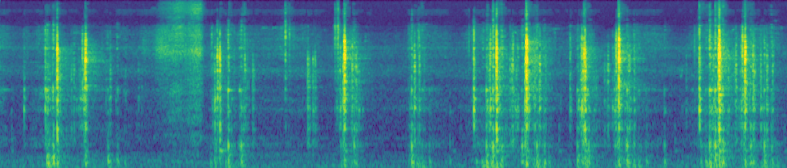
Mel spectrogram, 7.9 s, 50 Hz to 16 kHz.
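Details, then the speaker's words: Bel Air TH400 torque converter, tested in a Powerglide with turbo input shaft, turned by hand: irregular sharp metallic clicks like teeth jumping, gone when lifted; converter suspected faulty. "to me that sounds like Teeth jumping if I lift up on it a little bit when I spin it there's nothing if I let the weight rust it comes back so pretty sure it's an issue with the converter"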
